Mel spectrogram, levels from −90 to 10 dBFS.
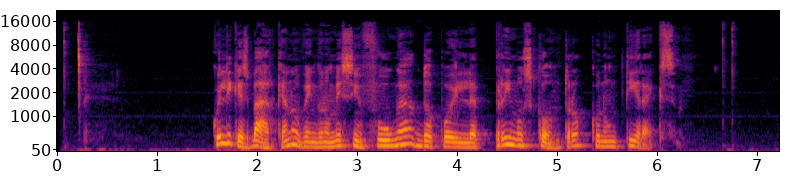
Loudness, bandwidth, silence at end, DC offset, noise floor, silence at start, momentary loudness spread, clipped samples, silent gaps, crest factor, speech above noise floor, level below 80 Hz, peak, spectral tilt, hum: -18 LUFS; 16 kHz; 1.05 s; under 0.1%; -57 dBFS; 0.2 s; 11 LU; under 0.1%; none; 18 dB; 40 dB; -50 dBFS; 0 dBFS; -6 dB/octave; none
